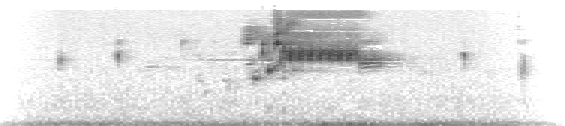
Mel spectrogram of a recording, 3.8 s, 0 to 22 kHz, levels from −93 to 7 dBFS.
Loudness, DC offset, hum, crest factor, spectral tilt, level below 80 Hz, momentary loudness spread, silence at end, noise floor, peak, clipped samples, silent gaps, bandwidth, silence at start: -16 LUFS; under 0.1%; none; 22 dB; 3 dB/octave; -50 dBFS; 19 LU; 1.2 s; -55 dBFS; -2 dBFS; under 0.1%; none; 16 kHz; 1.65 s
